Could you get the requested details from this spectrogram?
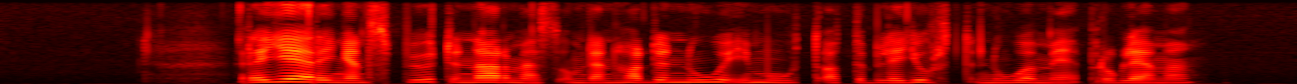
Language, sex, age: Norwegian, female, 27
